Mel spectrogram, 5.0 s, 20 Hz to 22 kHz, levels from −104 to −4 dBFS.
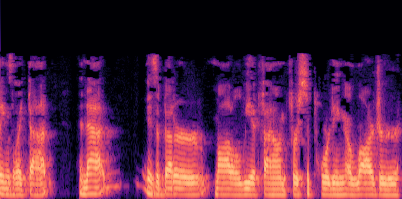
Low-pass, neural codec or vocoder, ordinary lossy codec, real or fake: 7.2 kHz; none; MP3, 32 kbps; real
